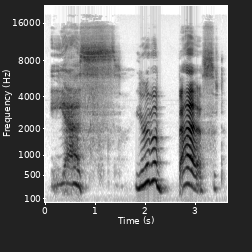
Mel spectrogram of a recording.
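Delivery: slow, goofy delighted cheer; stoned excitement. A narrator's reading. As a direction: gush like a happy stoner.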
